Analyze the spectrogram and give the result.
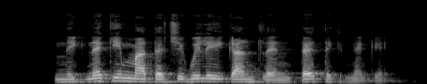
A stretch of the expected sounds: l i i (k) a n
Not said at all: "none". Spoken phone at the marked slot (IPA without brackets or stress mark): k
